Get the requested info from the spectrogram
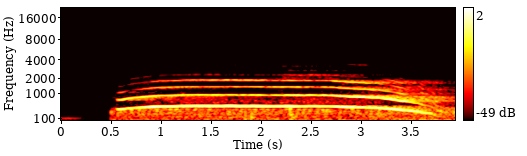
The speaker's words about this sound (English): And this is a blue whale.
